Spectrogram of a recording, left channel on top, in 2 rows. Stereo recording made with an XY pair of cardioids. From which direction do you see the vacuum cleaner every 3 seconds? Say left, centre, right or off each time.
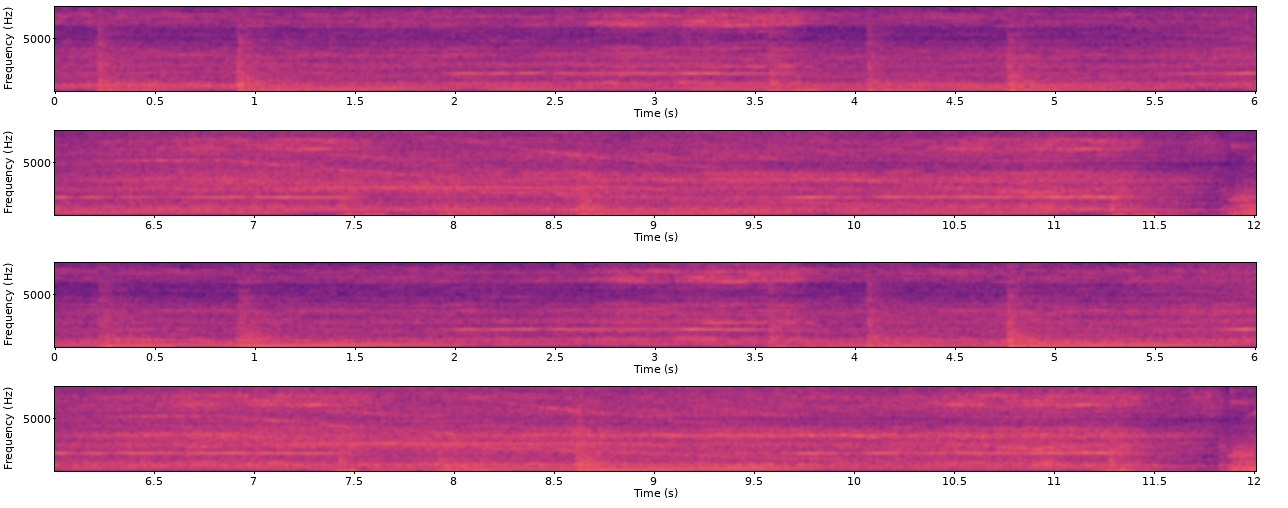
left, centre, right, right.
